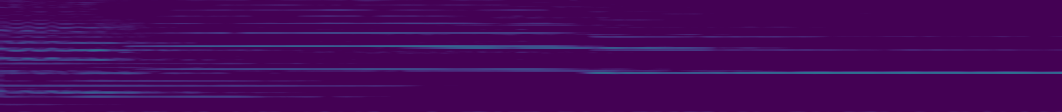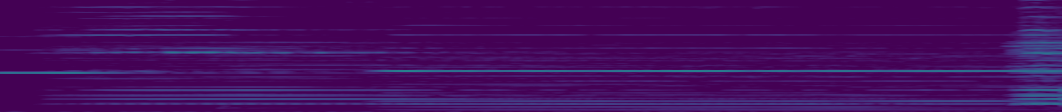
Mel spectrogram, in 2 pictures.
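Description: Contemporary chamber music for flute and string trio (flute, violin, viola, cello) in long held notes. A single high sustained tone carries the thin first half, then a fuller held chord comes in past the middle, with low cello notes joining under it.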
